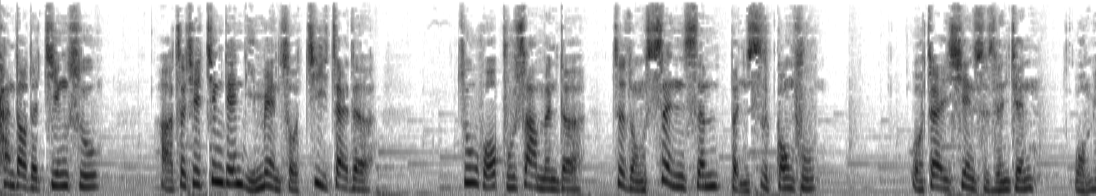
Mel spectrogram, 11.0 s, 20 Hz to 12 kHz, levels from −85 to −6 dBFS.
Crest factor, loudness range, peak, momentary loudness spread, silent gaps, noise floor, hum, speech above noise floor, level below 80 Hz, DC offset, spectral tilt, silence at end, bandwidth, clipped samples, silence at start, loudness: 18 dB; 3 LU; -2 dBFS; 12 LU; none; -45 dBFS; none; 26 dB; -46 dBFS; under 0.1%; -3.5 dB/octave; 0 s; 11.5 kHz; under 0.1%; 0 s; -18 LUFS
